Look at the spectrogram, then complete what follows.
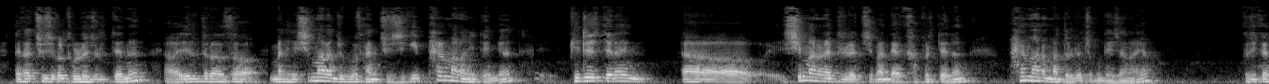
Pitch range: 110-140 Hz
